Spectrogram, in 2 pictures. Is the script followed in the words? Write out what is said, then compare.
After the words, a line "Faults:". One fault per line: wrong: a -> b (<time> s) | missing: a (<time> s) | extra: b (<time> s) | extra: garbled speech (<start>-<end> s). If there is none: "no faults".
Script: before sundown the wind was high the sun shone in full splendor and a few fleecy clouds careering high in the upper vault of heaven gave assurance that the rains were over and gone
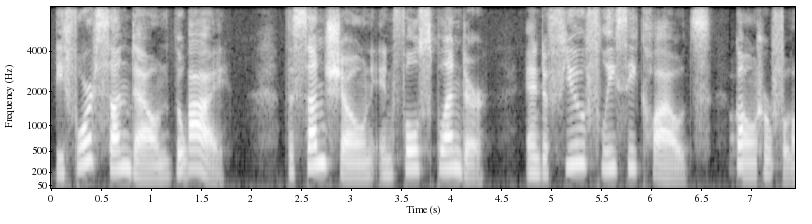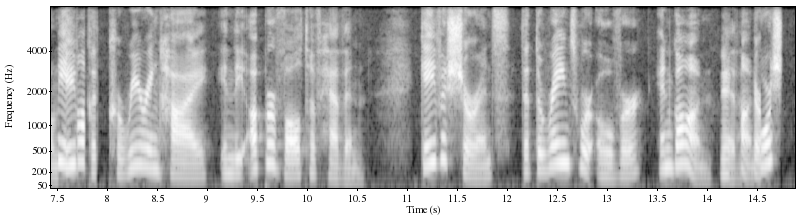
before sundown the high the sun shone in full splendor and a few fleecy clouds [garbled] careering high in the upper vault of heaven gave assurance that the rains were over and gone [garbled]
Faults:
missing: wind was (1.4 s)
extra: garbled speech (6.8-7.9 s)
extra: garbled speech (14.1-14.8 s)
